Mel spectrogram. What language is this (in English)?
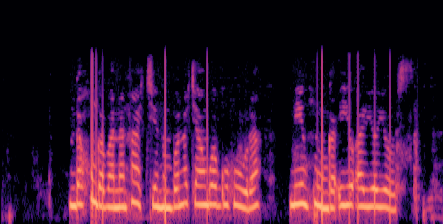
Kinyarwanda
